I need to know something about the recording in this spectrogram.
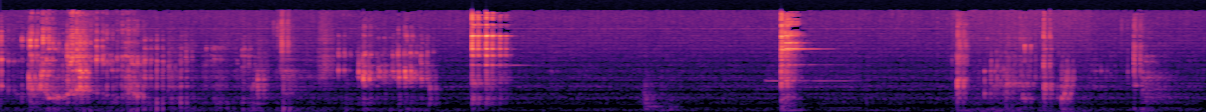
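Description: Wet mouth sounds of eating, then a wine glass clinking sharply twice, about five and eight seconds in, the second time with a brief ring. Near the end come irregular mouth sounds of drinking from the glass.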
